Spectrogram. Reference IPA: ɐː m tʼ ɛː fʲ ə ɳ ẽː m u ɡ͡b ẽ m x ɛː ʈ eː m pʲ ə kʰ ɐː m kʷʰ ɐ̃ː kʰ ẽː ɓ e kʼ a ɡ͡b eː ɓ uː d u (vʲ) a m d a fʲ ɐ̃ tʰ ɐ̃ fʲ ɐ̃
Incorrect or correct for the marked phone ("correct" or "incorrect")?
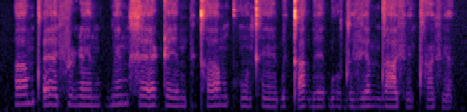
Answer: correct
